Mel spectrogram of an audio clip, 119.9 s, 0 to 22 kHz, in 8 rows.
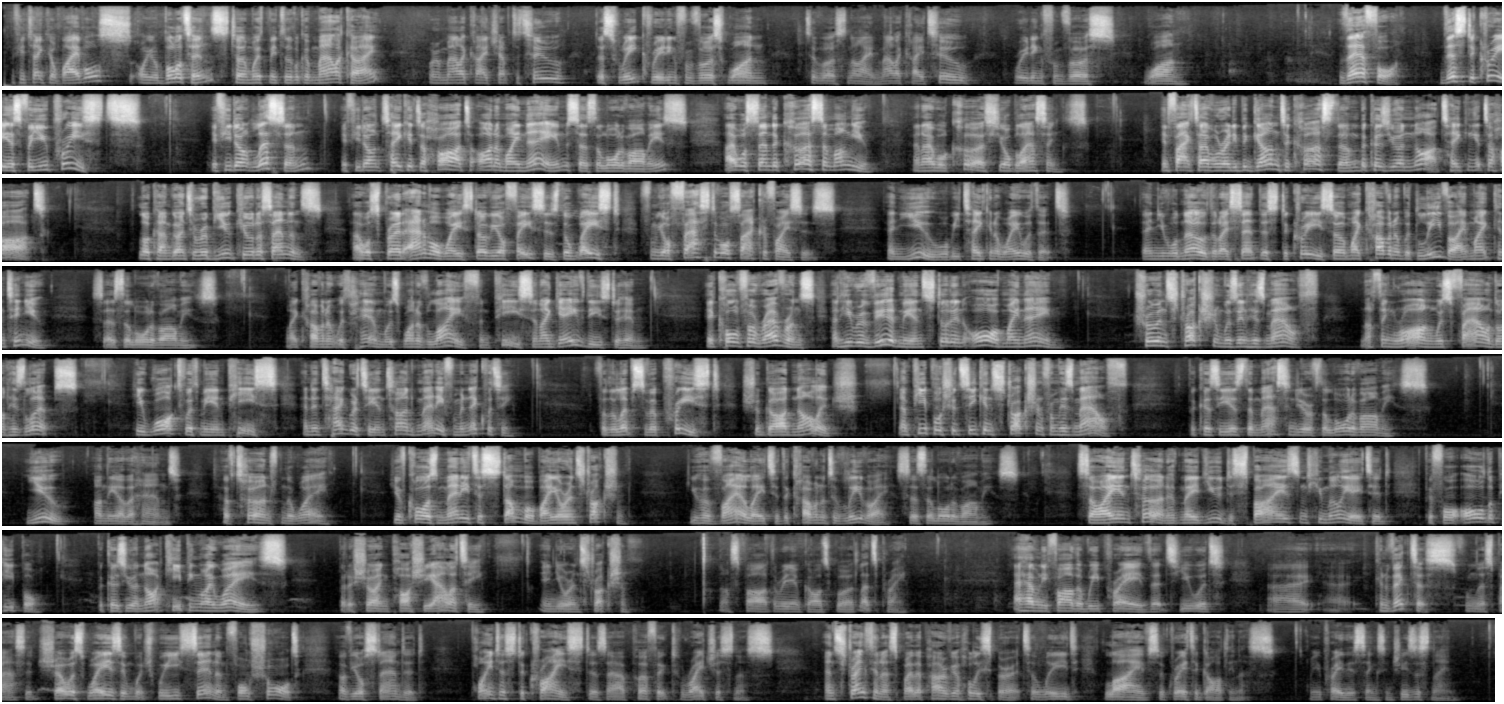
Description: This is a sermon on Malachi 2:1-9.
